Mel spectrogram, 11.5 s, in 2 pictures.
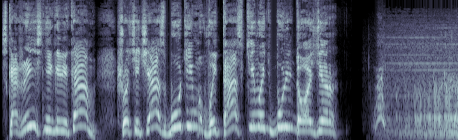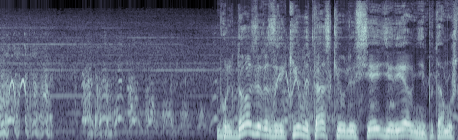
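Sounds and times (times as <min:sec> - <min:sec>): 
speech: 0:00.1 - 0:06.2, 0:08.4 - 0:11.4
horse neighing: 0:04.7 - 0:11.4.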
